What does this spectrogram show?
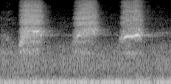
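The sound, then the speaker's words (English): A bird gives three short, bright whistling calls in a steady rhythm, each about a fifth of a second long, over a low background rumble. “So you're available and this availability, a bird will take you out of the thought system like that. A sound like that.”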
